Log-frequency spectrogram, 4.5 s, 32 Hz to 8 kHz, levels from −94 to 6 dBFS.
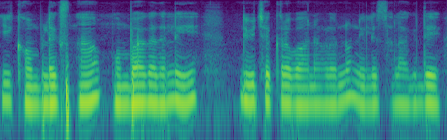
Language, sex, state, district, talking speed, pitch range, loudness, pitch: Kannada, male, Karnataka, Koppal, 95 wpm, 135-145 Hz, -18 LUFS, 140 Hz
